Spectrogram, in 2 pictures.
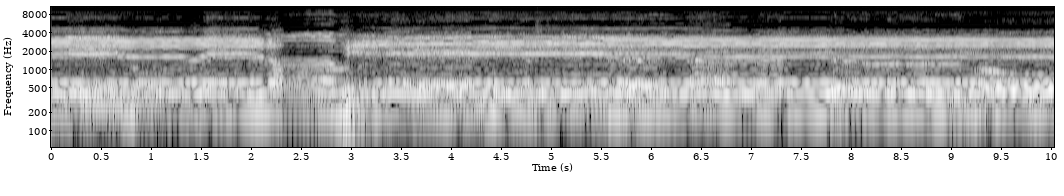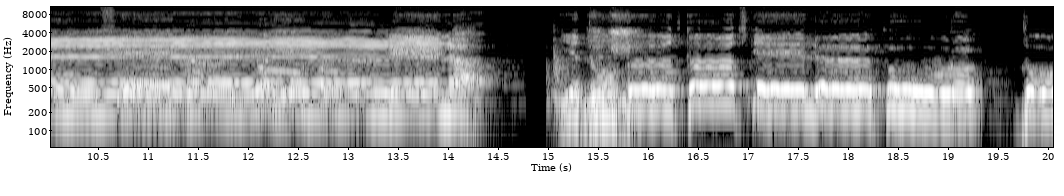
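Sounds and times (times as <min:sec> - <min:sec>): men singing low drone: 0:00.0 - 0:14.4.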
